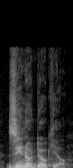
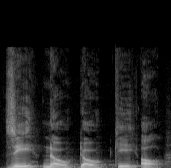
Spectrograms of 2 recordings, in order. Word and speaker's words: xenodochial: proper pronunciation to make sure you're hearing and pronouncing the words correctly. Xenophobic. Z-no-pho-bic. Xenophobic. Xenodochial. Z-no-do-ki-al.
